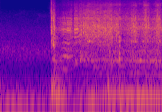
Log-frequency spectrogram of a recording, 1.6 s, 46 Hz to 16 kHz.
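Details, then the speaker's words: 1967 Ford Galaxie 500, Ford 289, first start after a top-end rebuild with rockers still loose before valve lash setting: engine catches and settles into fast, light ticking over the idle; valve train chatter. "So we're gonna crank it up, and then I'm gonna tighten them down where there's no chatter, and then we'll come back through, and I will set each individual rocker arm, set the valve lash, and engine should be ready to go."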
